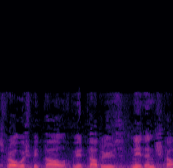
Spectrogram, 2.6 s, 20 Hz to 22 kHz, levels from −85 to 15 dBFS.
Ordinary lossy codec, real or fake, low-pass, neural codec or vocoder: AAC, 32 kbps; fake; 9.9 kHz; vocoder, 22.05 kHz, 80 mel bands, Vocos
